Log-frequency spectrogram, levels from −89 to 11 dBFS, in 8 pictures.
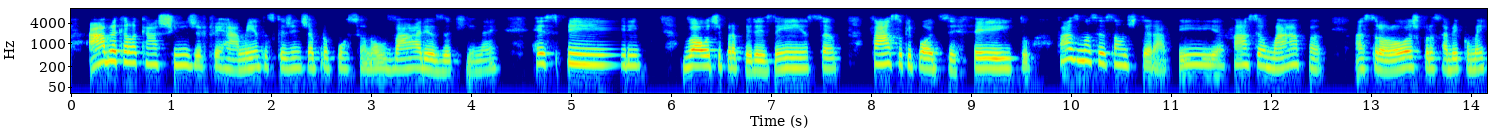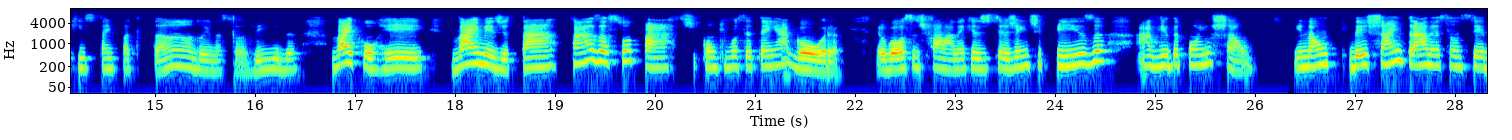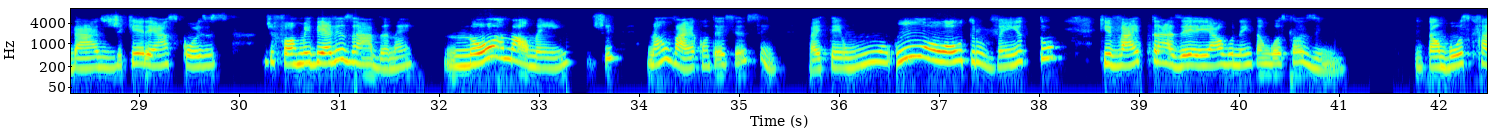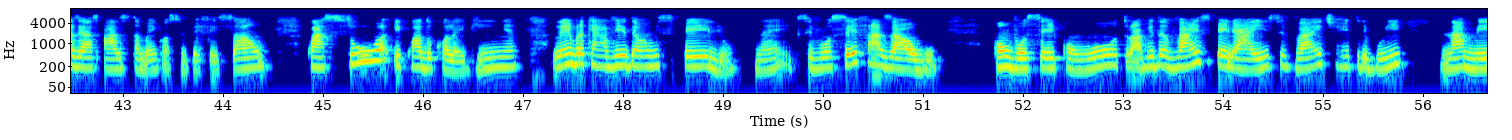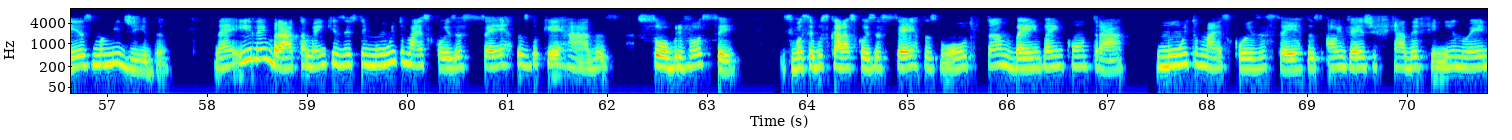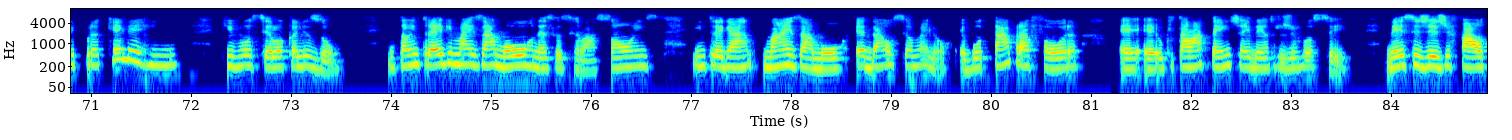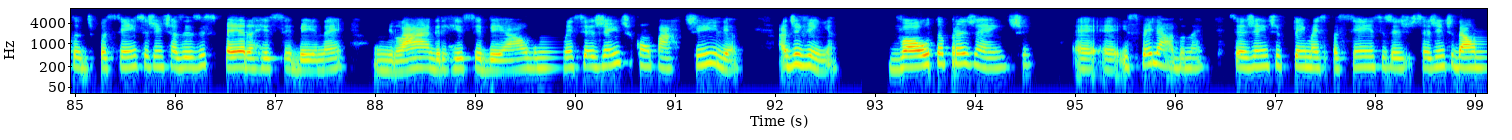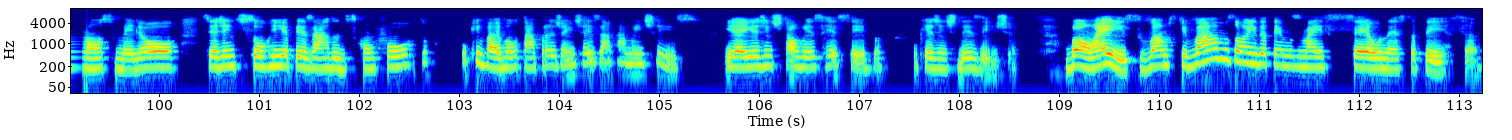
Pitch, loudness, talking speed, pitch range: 205 Hz, -25 LUFS, 165 wpm, 185-235 Hz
